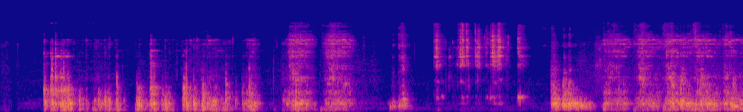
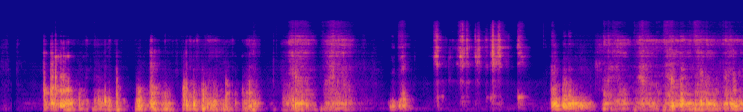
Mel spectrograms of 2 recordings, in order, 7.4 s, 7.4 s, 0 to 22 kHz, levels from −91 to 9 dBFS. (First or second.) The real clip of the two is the first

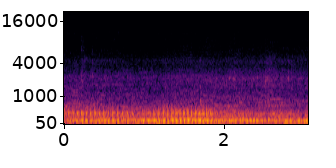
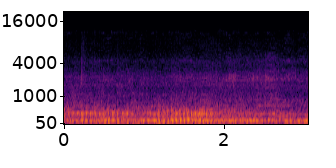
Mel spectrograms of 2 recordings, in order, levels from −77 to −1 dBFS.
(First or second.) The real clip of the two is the first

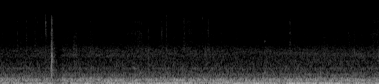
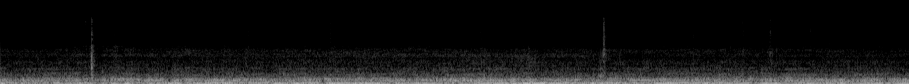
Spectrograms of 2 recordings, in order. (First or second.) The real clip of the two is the first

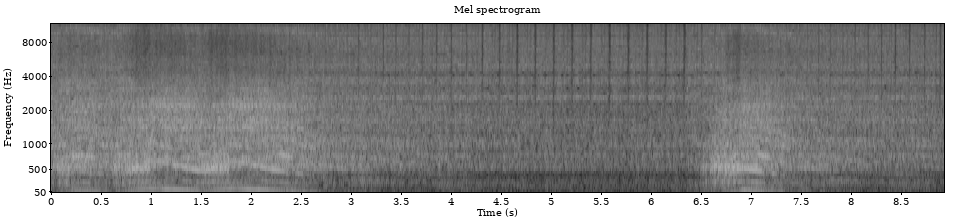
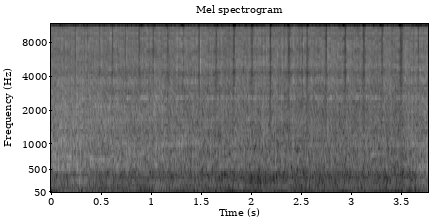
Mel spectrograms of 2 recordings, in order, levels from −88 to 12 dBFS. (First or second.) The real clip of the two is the first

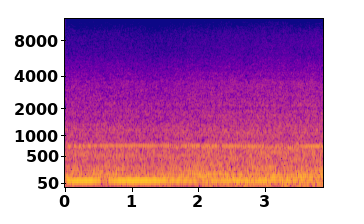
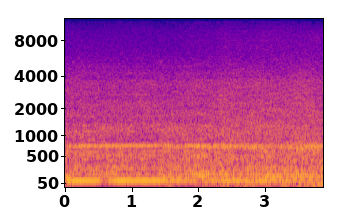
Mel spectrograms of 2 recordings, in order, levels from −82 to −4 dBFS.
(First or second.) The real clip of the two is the first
